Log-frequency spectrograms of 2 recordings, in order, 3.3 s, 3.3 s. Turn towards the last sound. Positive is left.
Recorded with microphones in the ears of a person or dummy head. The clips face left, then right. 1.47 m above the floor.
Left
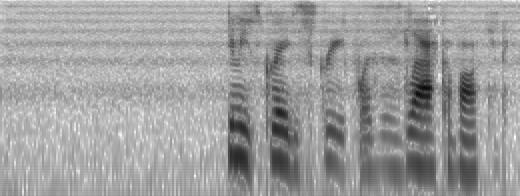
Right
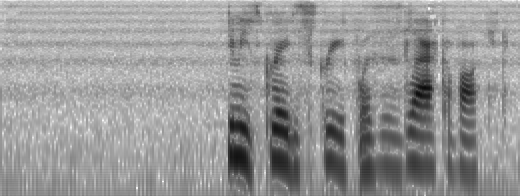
turn(degrees=10)  # may be behind; listen again after turning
